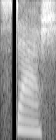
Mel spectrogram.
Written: stash

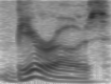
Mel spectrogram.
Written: bureaux

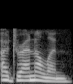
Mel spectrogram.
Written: adrenalin

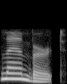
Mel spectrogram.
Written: lambert

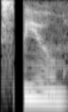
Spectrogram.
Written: spume

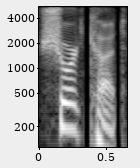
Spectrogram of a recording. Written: shortcut

